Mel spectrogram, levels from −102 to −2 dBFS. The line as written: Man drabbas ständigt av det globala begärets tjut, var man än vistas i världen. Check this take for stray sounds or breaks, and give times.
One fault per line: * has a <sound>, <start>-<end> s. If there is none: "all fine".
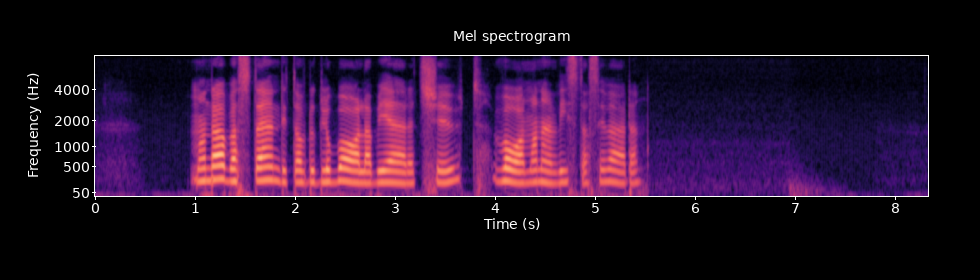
all fine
